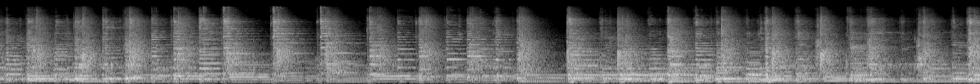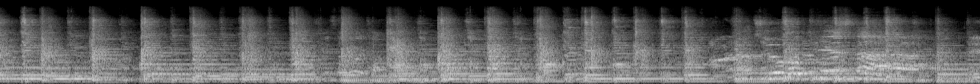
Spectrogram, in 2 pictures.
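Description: Live band music: an acoustic guitar strummed hard in a quick, driving rhythm over an electric bass, with hand-clapping in time. A singing voice comes in near the end.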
